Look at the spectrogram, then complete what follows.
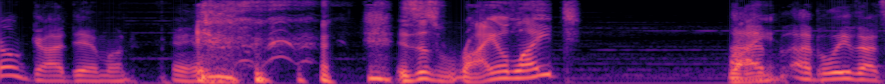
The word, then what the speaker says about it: Rhyolite: Is this rhyolite? I believe that's how it's pronounced.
